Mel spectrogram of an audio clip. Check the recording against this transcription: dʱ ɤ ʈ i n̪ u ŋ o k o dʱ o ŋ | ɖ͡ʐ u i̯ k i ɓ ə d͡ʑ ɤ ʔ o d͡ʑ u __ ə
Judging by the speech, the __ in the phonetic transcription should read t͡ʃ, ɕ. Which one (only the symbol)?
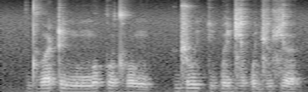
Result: ɕ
